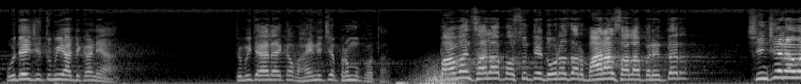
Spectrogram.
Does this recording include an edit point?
yes; 1 cut; at 4.4 s

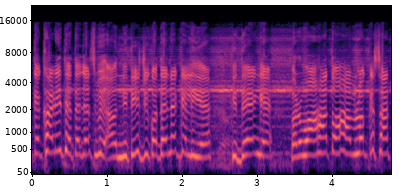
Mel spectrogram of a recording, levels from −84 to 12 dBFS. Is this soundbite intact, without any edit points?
yes; 0 cuts

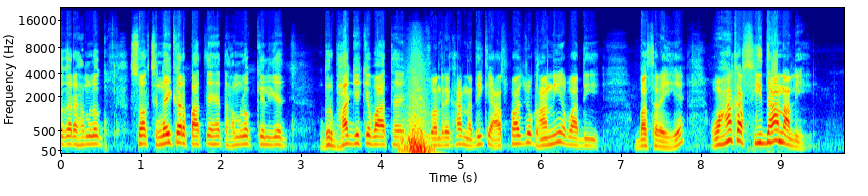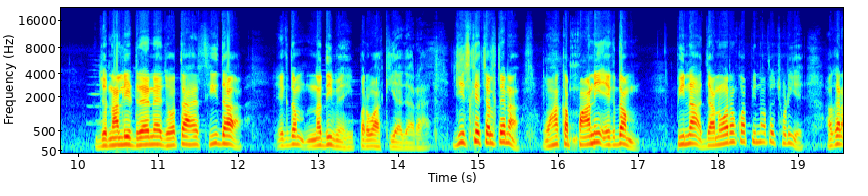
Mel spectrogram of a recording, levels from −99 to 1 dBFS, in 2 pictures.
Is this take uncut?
no; 1 cut; at 4.4 s

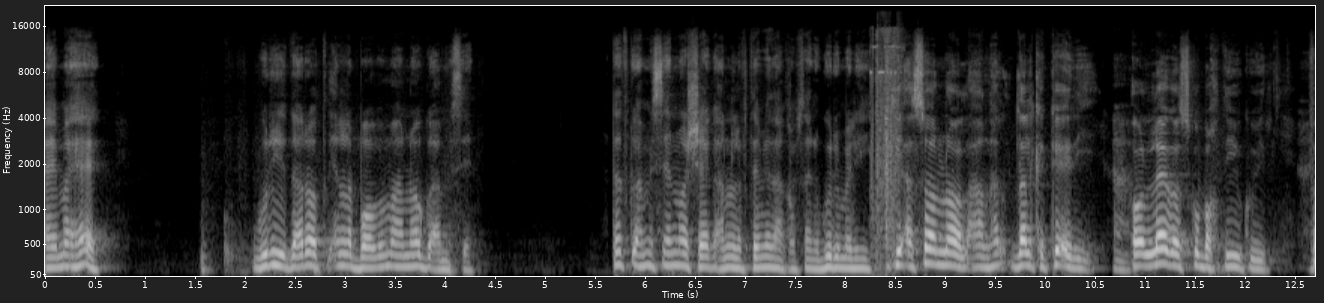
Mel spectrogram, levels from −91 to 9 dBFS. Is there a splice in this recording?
yes; 1 cut; at 8.4 s

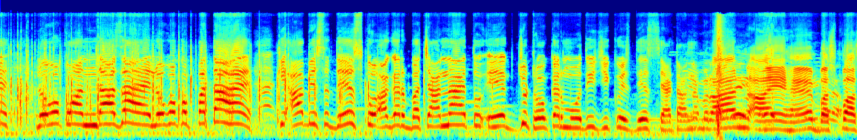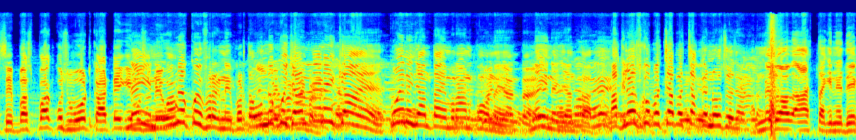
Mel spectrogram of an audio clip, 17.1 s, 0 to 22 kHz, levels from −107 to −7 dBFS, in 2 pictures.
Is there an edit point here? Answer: yes; 2 cuts; at 7.0 s, 16.0 s

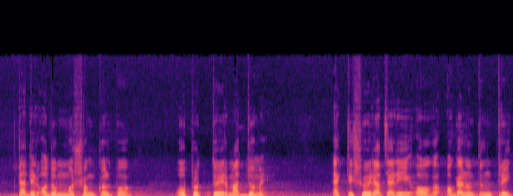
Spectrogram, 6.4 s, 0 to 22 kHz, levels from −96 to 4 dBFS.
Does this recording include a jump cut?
no; 0 cuts

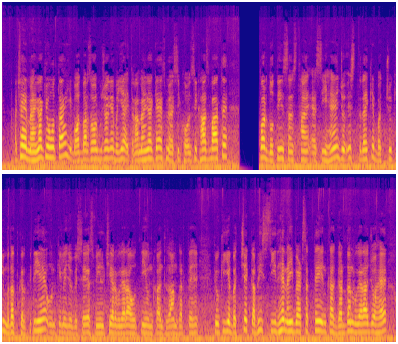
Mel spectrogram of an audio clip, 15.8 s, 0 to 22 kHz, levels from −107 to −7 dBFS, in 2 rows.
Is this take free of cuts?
no; 1 cut; at 4.8 s

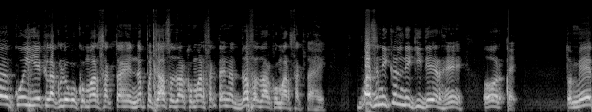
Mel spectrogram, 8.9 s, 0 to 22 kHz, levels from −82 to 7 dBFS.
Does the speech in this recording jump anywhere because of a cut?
yes; 1 cut; at 7.6 s

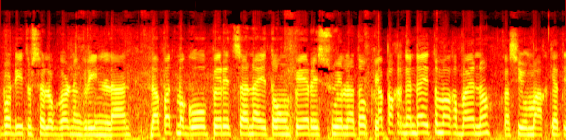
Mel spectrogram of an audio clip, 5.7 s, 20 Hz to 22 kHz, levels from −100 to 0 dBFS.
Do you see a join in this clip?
yes; 2 cuts; at 1.4 s, 3.8 s

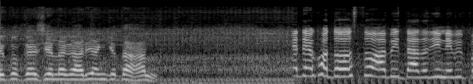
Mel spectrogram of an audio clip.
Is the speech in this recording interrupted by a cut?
no; 0 cuts

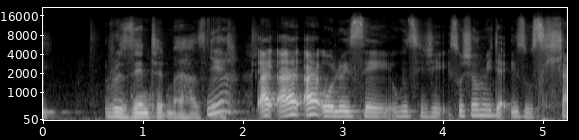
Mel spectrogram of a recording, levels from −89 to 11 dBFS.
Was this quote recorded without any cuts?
no; 1 cut; at 2.0 s

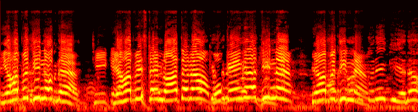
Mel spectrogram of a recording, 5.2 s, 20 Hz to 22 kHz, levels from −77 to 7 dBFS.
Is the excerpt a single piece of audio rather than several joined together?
yes; 0 cuts

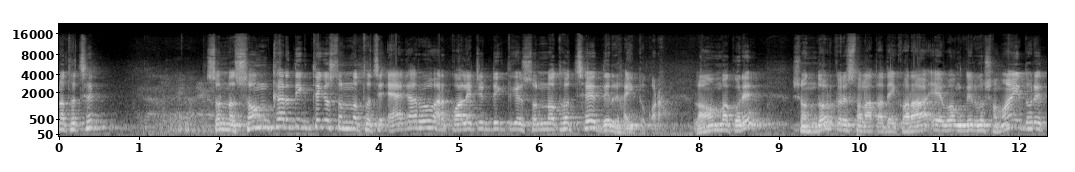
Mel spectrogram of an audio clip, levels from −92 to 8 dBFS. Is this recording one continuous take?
yes; 0 cuts

